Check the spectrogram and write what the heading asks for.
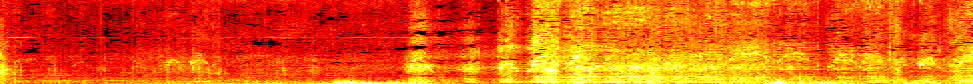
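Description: Radio-controlled rally cars driving over loose dirt, their tyre and motor noise growing louder from about three seconds in, after a low thump.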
